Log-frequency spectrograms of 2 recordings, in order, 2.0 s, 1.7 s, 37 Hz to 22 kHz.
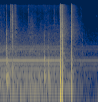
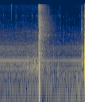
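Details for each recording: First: Home made spot welder progressing slow. But it works. 555 time circuit. Part 3 Second: Homemade spot welder with a 555 timer circuit, still a work in progress: two sharp cracking snaps about a second apart over a faint hum; the electrode tips arc instead of making a clean weld.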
